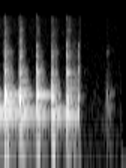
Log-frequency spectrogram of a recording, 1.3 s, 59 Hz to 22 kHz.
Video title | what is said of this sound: STEM NOLA @Home - February 19, 2022 - Mardi Gras Sound | to test it out you can tap on it with your finger as you can hear sounds really good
